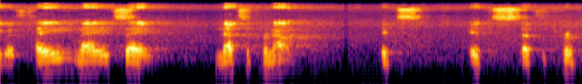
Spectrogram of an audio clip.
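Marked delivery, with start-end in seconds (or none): 0.3-1.5 Tay Nay Say in slow, separated syllables; Cherokee pronunciation. Shown as a demonstration. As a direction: sound out Tay Nay Say, each syllable rhyming with day. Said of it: "That's how they pronounced that region".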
